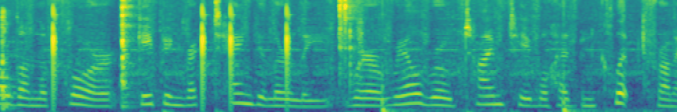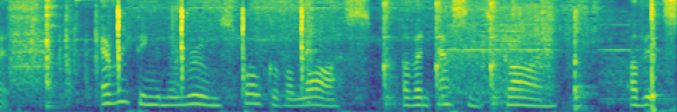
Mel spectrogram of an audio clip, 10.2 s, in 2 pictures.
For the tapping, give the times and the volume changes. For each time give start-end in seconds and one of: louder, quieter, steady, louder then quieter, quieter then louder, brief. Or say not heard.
0.0-10.1 quieter then louder.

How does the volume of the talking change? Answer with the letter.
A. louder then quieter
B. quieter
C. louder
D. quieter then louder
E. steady
E.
